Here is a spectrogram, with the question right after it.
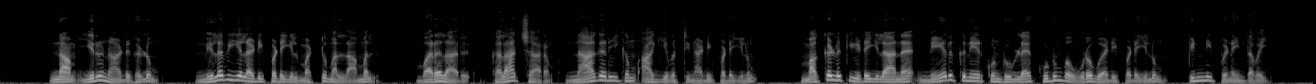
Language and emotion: Tamil, neutral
